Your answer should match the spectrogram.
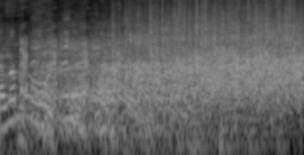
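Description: Audience applause, a steady even clapping that starts as a man's last words end just after the start and keeps going.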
